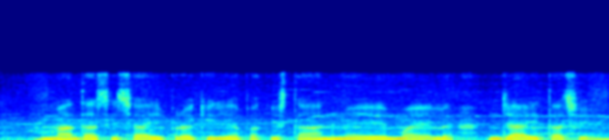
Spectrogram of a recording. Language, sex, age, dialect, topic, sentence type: Maithili, female, 18-24, Southern/Standard, agriculture, statement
